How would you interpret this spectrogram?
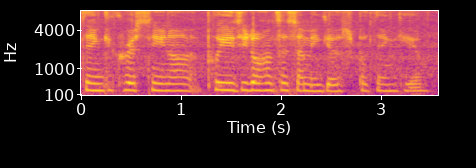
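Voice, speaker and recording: A woman's voice: a little high, flat delivery, normal speed, dark tone, a little hiss or hum, rough recording. A woman ranting casually on a livestream in a blunt, sweary way, often checking in with emphatic tag questions. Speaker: livestream host.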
